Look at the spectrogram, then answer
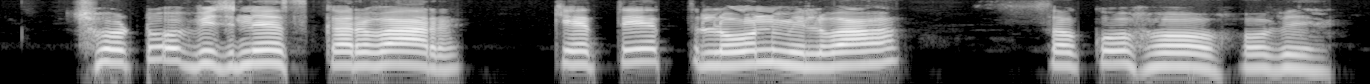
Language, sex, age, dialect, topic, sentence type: Magahi, female, 25-30, Northeastern/Surjapuri, banking, question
